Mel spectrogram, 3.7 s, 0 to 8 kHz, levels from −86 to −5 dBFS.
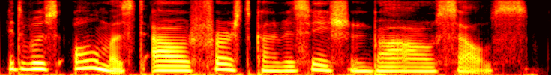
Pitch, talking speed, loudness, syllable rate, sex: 195 Hz, 130 wpm, -17 LUFS, 4.2 syllables/s, female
